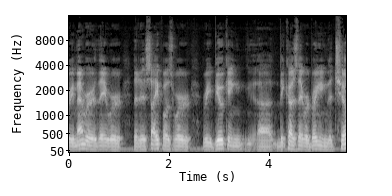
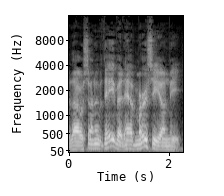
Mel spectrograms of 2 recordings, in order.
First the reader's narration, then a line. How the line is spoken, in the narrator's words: he cried the more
